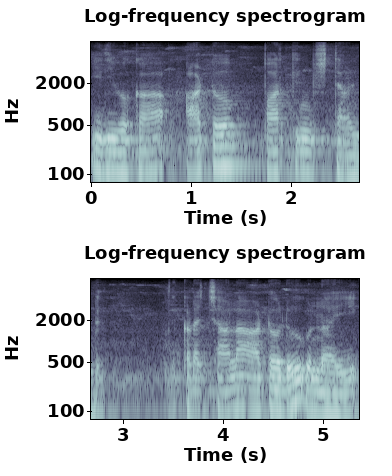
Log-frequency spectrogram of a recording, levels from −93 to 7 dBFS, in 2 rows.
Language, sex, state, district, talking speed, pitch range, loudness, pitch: Telugu, male, Andhra Pradesh, Guntur, 125 wpm, 95-110 Hz, -17 LUFS, 105 Hz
